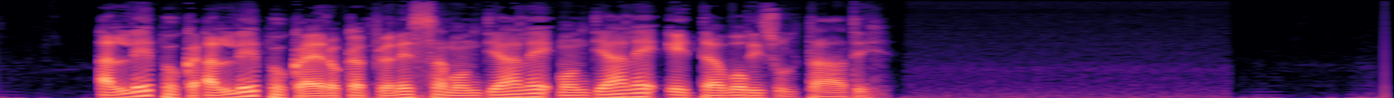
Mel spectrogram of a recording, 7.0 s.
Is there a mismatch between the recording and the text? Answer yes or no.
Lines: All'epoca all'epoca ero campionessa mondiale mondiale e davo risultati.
no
